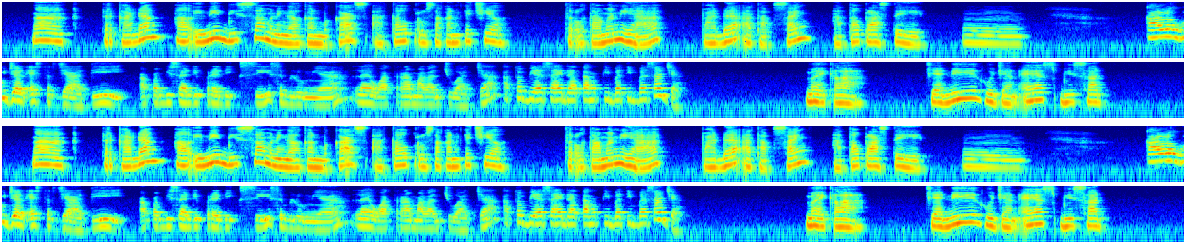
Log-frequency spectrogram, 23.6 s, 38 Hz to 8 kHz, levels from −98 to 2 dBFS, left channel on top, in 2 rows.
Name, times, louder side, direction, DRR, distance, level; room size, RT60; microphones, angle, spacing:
voice 1, 0.3-0.6 1.0-5.0 5.6-6.6 7.0-9.2 19.9-20.4 21.1-22.8, right 2 dB, 25° right, 0.5 m, -30 dB
voice 2, 9.6-10.2 11.4-18.6, right 1 dB, 5° right, 1.0 m, -34 dB
4.6 x 2.8 x 3.0 m
head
